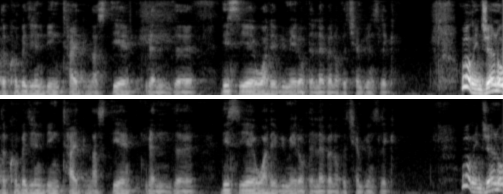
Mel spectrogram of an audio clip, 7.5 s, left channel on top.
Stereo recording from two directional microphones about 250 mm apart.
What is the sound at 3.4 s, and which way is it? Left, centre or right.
Speech, right.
